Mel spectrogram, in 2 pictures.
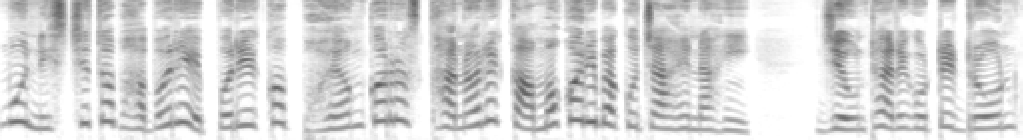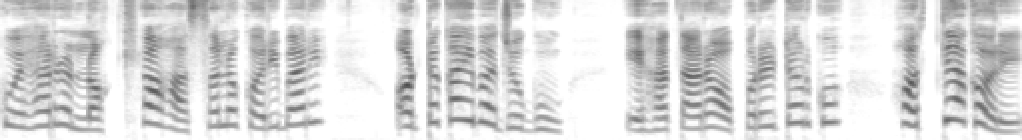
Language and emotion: Odia, fearful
